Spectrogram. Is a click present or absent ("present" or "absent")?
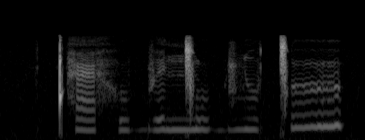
present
